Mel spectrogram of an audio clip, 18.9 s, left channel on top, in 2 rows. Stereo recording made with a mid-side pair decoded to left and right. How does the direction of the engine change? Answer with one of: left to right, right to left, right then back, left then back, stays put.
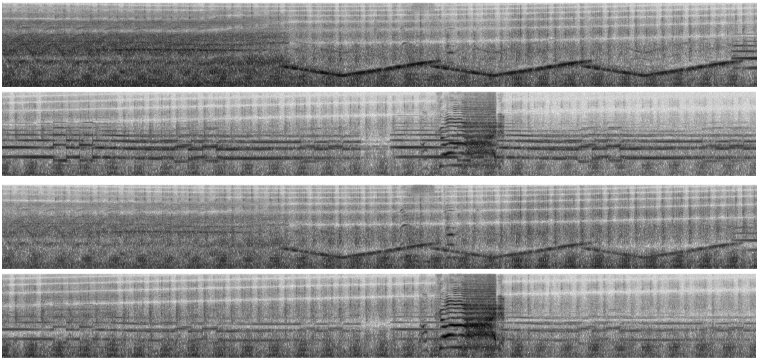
left to right.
